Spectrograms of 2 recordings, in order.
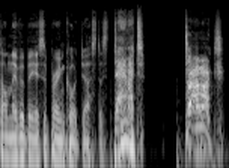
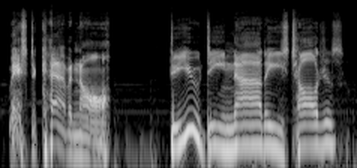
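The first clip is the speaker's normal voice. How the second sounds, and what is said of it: Old Southern man accent. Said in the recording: “great old Southern man accent”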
